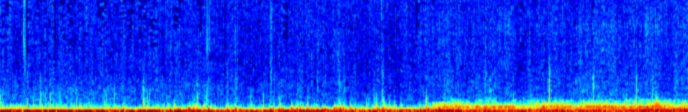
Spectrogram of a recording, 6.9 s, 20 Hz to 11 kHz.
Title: stomach growling 63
